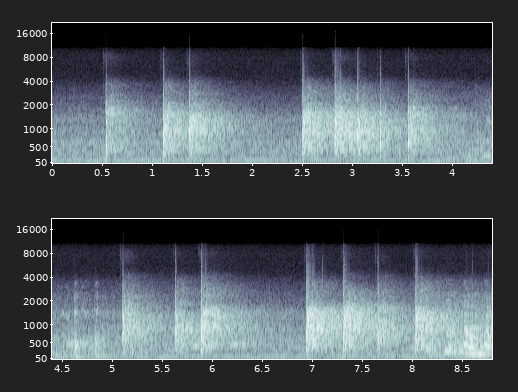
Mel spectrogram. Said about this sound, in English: All right, now I'm going to clap out a tune for you and see whether you can tell me what it is.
